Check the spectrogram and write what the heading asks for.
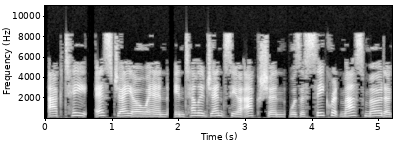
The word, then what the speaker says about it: Intelligenzaktion: Intelligenzaktion German pronunciation, Intelligenz, S, Akt, Sjon, Intelligenzaktion was a secret mass murder conducted by Nazi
